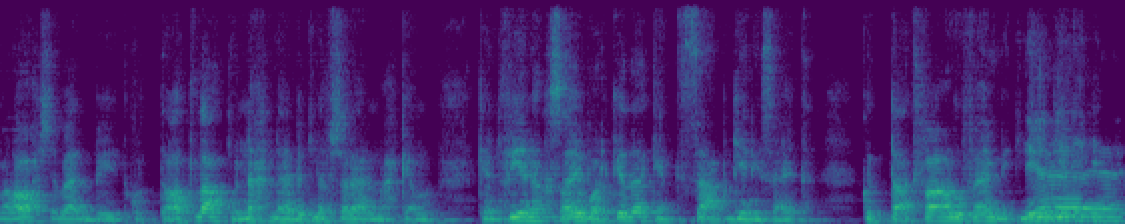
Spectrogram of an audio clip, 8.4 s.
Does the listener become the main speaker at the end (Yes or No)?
No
